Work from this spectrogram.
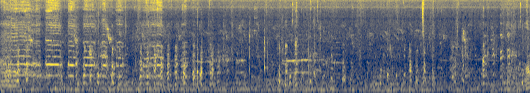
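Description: Pet chickens cluck and chatter busily while being fed, with several birds calling in quick overlapping bursts close by and a rooster-like call mixed in.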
